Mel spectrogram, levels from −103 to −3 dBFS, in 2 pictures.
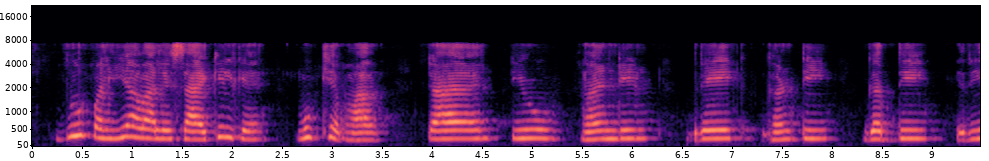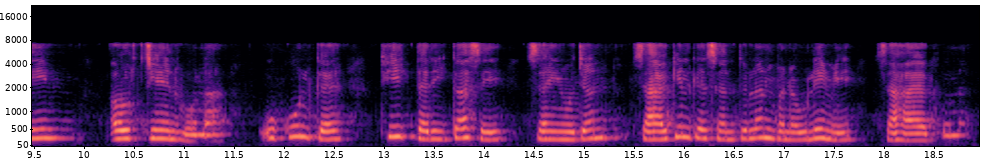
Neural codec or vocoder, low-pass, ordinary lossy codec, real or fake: codec, 16 kHz, 4.8 kbps, FACodec; 7.2 kHz; none; fake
